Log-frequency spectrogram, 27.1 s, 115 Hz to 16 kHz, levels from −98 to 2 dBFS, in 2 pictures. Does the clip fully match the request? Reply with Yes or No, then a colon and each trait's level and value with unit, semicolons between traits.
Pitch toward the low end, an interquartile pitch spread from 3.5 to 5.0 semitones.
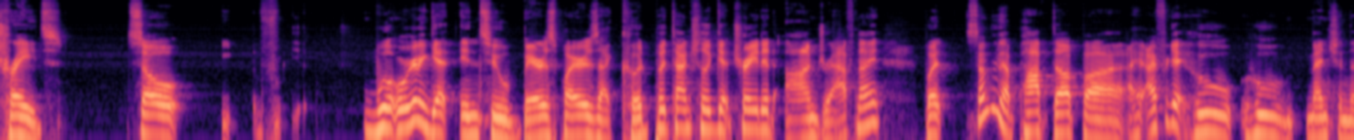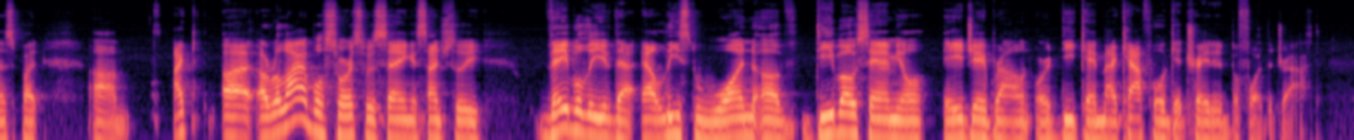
Yes: low, 125 Hz; average, 3.9 semitones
